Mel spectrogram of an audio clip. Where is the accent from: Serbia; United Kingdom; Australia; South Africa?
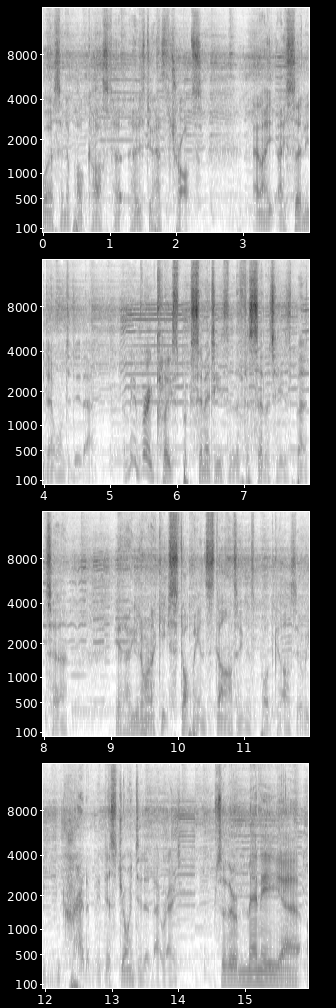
United Kingdom; I'm your British butler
